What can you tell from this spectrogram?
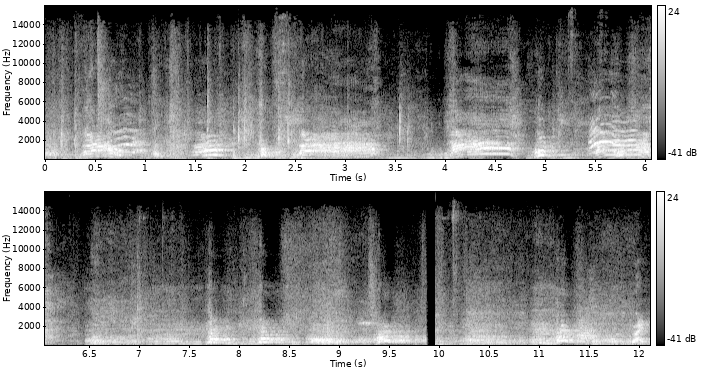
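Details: Giant schnauzer in protection dog training, once fearful, now biting with tenacity and aggression. Short sharp barks and yips mix with rising whiny cries and strained growling, while a man talks excitedly over the dog throughout.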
